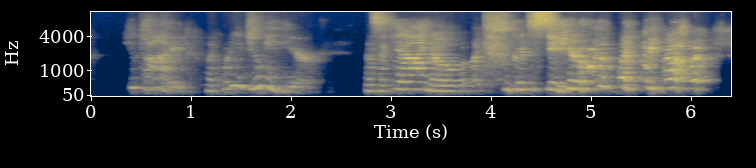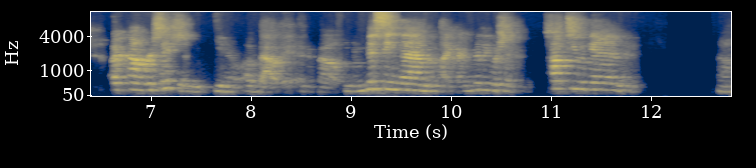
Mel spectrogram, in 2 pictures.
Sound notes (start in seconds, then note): 4.6 laughing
